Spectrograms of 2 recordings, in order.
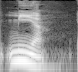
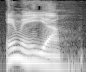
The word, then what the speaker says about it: M.I.A.: Bueno, estamos escuchando Mi, se pronuncia, se lee Mia, M-I-A, y se dice M-I-A.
